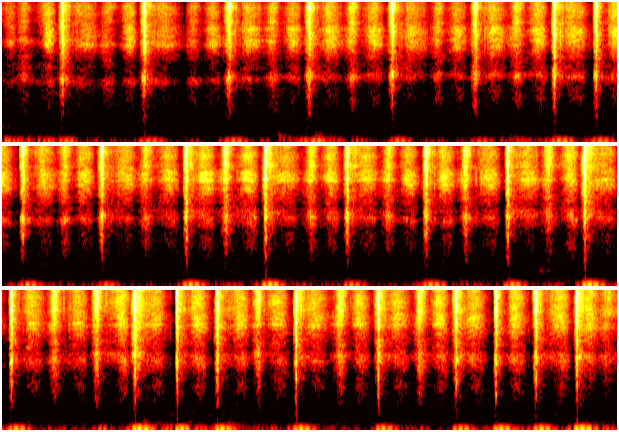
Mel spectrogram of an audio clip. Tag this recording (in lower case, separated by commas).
music, percussion, rattle (instrument), musical instrument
